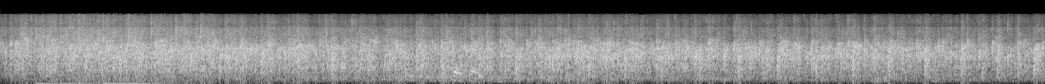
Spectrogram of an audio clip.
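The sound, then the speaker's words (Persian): A crowd applauds loudly and steadily for the whole stretch, a dense wash of many hands clapping at once with no pauses or single claps standing out. “خودتون تشویق کنید، مخصوصا مهندسا.”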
